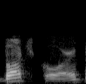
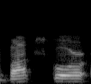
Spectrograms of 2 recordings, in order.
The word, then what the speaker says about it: Bocskor: It's the correct pronunciation in Transylvania, which is where my family is from, is Bocskor, but in the U.S. it's pronounced either Bocskor or Bocskor.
